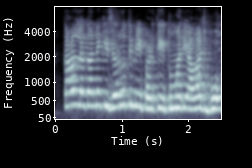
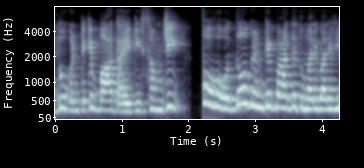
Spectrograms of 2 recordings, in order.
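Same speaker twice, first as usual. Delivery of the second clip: ordinary delivery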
